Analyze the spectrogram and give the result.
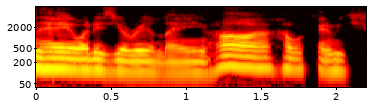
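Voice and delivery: ordinary delivery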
